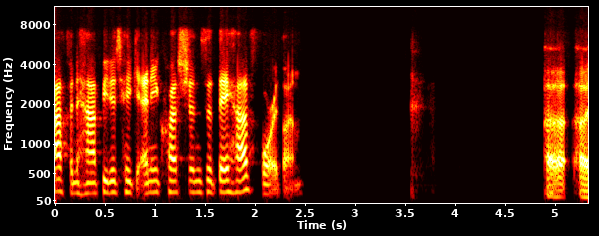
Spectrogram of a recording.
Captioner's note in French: voix de l'interprète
